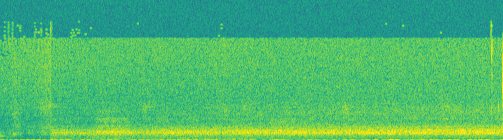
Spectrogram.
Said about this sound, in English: contemplated having to record while having a fan running near me, the only problem with that, though, is that there was a constant humming going throughout the show, which, if I just reach over and turn this fan on, you'll hear what I mean.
